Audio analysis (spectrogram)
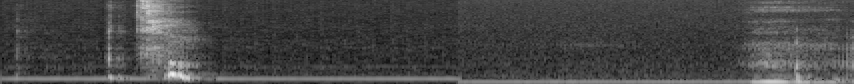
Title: The Big Sneeze!!!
